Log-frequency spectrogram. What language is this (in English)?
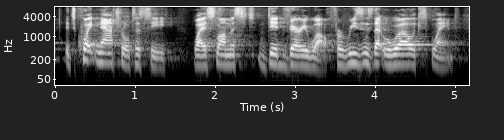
English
